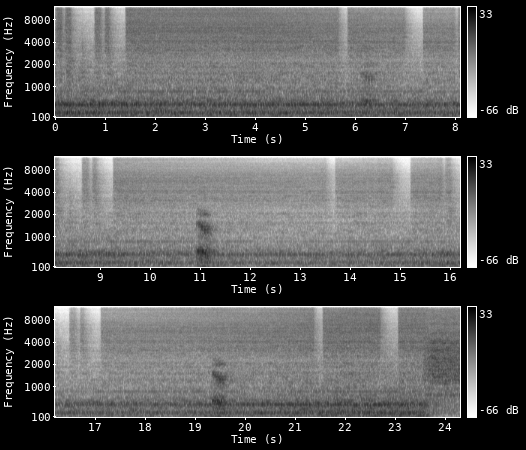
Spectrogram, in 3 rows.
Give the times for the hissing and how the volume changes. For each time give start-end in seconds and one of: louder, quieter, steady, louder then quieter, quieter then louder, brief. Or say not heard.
0.0-24.2 quieter then louder.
